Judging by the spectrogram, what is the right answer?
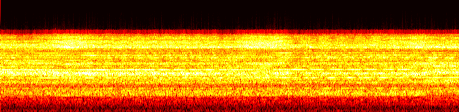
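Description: A hair dryer blowing on wet paint on an altered book page: a constant, close, loud airy roar that holds level the whole time without pauses or speech.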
